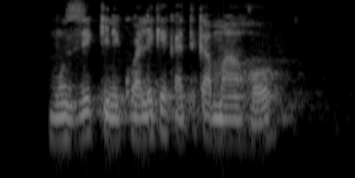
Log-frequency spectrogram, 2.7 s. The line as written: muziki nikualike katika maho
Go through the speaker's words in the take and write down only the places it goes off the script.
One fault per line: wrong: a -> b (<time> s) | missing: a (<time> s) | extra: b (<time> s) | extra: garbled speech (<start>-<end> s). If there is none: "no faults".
no faults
